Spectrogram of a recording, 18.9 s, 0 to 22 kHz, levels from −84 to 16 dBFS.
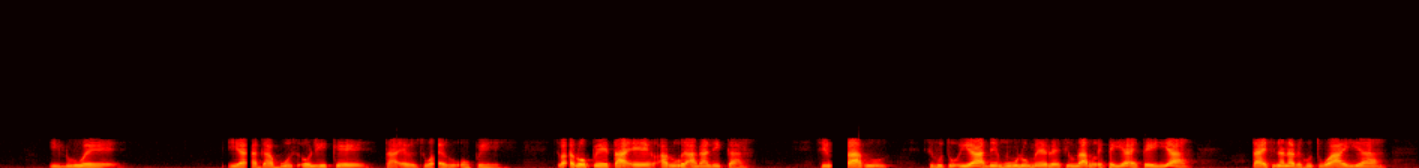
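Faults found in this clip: Packet loss with pitch repetition at 3.25 s (0.11 s), 5.75 s (0.10 s), 7.52 s (0.08 s), 9.05 s (0.03 s), 11.05 s (0.26 s), and 14.57 to 14.83 s (scattered, runs up to 0.04 s). Last pitch period looped to fill gaps: short ones buzzy and held, 11.05 s fading to silence. Gap sizes fit 10 ms packets on the G.711 narrowband path.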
